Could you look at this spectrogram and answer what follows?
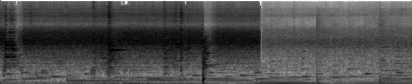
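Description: A spoon stirs grated gourd and moong dal in a hot pan, giving a continuous scraping, sizzling churn with a few sharper clacks over steady background music.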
